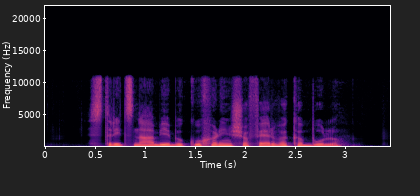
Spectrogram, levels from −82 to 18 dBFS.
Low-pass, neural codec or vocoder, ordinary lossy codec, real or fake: 10.8 kHz; codec, 24 kHz, 0.9 kbps, DualCodec; none; fake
